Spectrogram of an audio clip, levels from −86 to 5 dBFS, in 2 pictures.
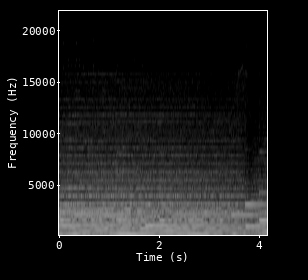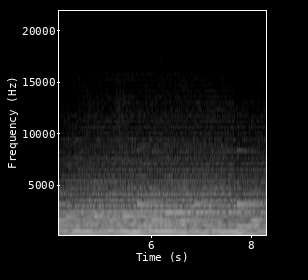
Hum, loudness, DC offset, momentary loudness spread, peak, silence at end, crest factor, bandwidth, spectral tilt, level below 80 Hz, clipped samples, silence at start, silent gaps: none; -33 LUFS; under 0.1%; 6 LU; -20 dBFS; 0 s; 14 dB; 16 kHz; -4.5 dB/octave; -56 dBFS; under 0.1%; 0 s; none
